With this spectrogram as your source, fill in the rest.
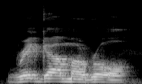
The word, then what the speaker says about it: rigmarole: like that no r-i-g-m there's no vowel rigmarole rigmarole that's weird right rigamarole and like you pronounce a little something something in there but maybe like a schwa his name was rigor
